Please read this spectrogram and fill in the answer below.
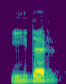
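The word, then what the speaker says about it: either: ईदर द फादर, ठीक है, ईदर इसको कह सकते हैं या आइदर भी कह सकते हैं, ठीक है। यूएस इंग्लिश में और यूके इंग्लिश में इसका प्रोनाउंसिएशन अलग अलग होता है, ठीक है। यूके में हम इसको आइदर बोलते हैं, यूएस में ईदर कहा जाता है, ठीक है।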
